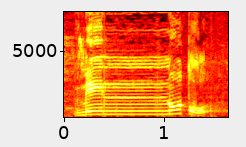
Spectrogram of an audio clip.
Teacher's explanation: کلکلہ ہو رہا ہے من نو تو اور تو کی آواز بھی پر ہے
